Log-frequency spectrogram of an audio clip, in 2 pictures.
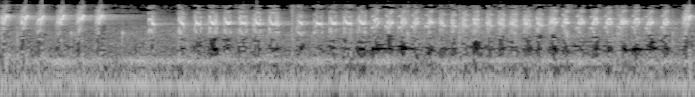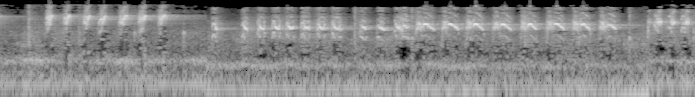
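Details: Small bird singing in rapid, high chattering trills, long runs of sharp repeated notes broken by brief pauses, with a clear fast series of pure whistled notes near the end; a faint low hum underneath.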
